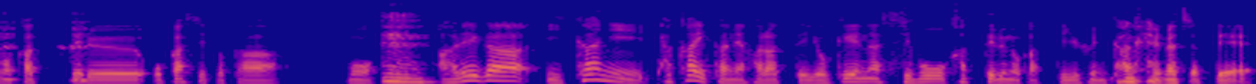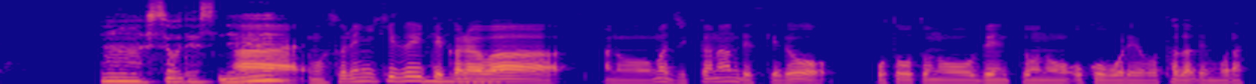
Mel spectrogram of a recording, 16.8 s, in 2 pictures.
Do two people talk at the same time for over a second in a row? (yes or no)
no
